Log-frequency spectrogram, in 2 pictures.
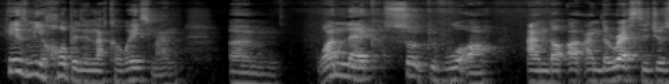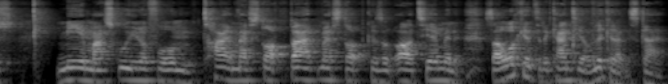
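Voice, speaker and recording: A young man, telling a story to camera in a casual, animated way, full of slang and acted-out reactions. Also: mid-range voice, moderate pace. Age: late teens. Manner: animated, slang-heavy, acts out his own reactions. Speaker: vlogger. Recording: echoey room with faint noise.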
